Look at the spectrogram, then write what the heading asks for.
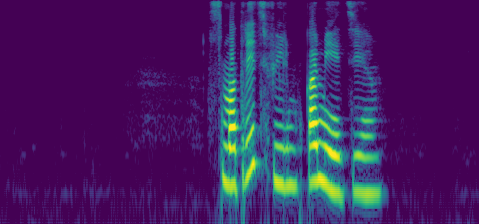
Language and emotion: Russian, neutral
